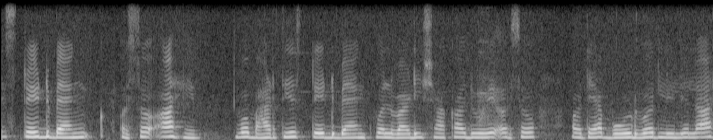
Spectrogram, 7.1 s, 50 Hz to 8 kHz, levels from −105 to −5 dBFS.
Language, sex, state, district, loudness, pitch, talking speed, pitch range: Marathi, female, Maharashtra, Dhule, -29 LUFS, 235 Hz, 145 wpm, 225-250 Hz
